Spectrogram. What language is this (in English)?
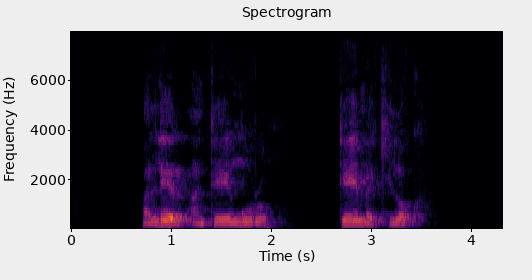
Basaa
